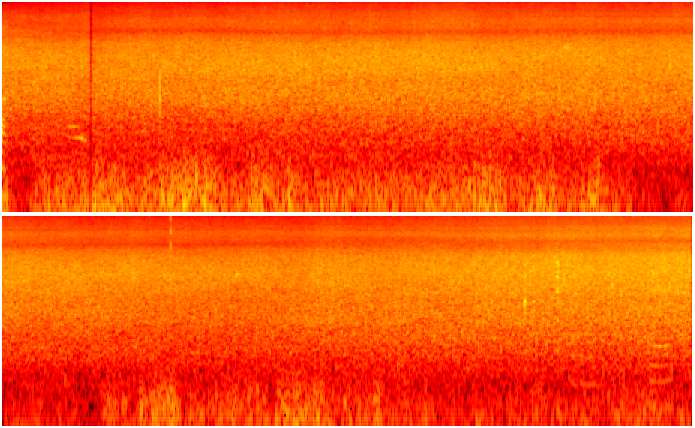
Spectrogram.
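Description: Steady rushing of water at a canal lock, with wind buffeting the microphone in an uneven low rumble.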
